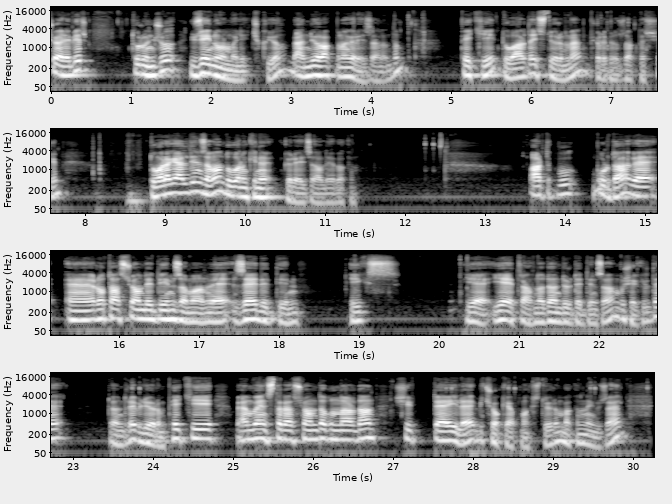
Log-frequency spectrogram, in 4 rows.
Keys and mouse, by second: 7.3 shift+middle click, 8.4 g, 15.7 r, 25.7-26.1 shift+middle drag, 27.3 shift+d.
